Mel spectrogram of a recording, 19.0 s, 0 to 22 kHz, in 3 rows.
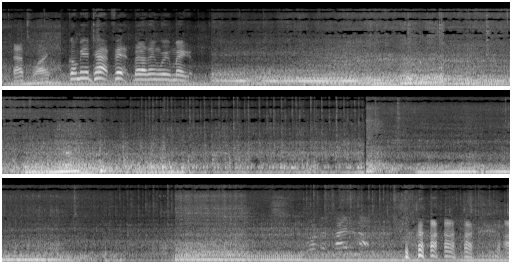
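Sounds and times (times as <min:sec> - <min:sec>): utility vehicle engine running: 0:00.0 - 0:19.0.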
